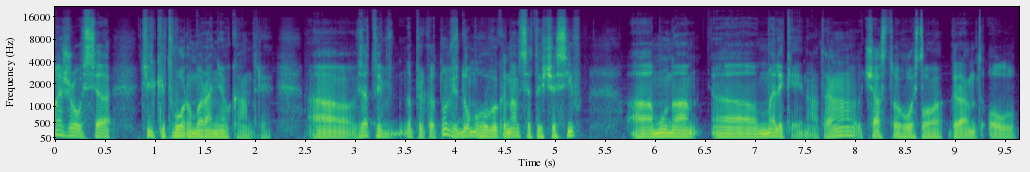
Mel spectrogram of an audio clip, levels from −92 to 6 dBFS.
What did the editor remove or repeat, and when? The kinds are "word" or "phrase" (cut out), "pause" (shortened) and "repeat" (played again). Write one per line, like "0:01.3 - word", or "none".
0:08.7 - word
